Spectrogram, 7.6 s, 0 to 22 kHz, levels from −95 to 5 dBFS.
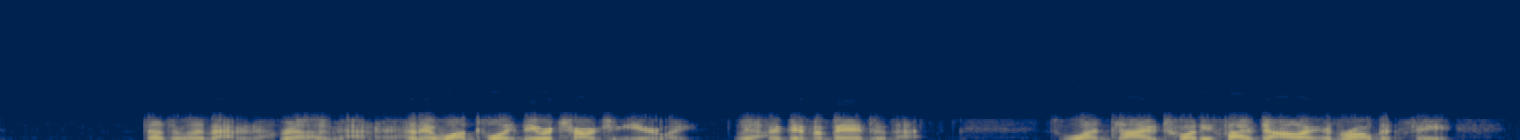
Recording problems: phone-call audio; poor line

